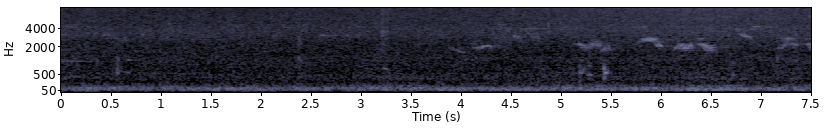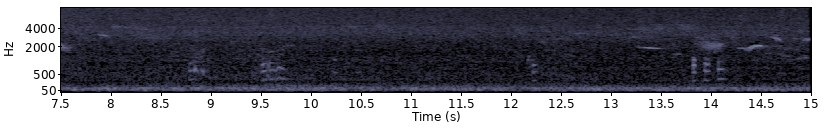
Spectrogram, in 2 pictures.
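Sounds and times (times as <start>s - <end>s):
hens clucking: 5.1s - 5.6s, 13.8s - 14.3s.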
